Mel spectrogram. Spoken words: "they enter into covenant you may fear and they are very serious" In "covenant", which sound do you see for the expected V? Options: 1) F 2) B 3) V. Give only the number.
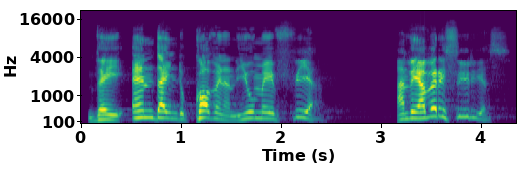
3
